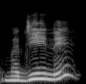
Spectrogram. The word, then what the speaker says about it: مدينة: So مدينة, you're not pronouncing the round تا at the end, it becomes an e sound, but when you have noun annexation, it's going to change.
